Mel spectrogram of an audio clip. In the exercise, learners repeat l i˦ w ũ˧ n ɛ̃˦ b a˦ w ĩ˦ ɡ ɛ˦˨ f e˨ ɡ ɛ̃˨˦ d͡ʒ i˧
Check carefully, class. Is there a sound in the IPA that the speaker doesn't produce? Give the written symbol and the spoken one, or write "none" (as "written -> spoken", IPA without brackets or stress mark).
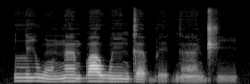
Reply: f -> b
